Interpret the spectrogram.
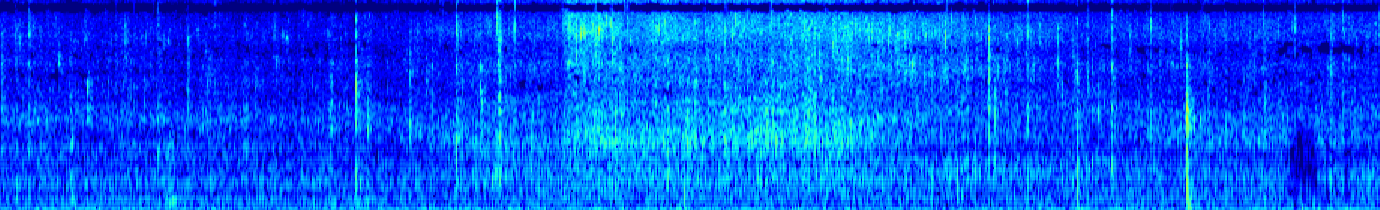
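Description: Salmon patties frying in hot oil in a skillet on medium-high heat: a steady sizzle that swells suddenly about five seconds in and slowly settles again, with a few light clicks.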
